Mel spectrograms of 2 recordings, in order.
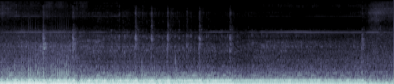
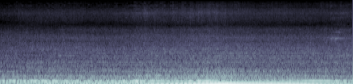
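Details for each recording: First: Car with a BBK mid pipe and MBRP cat-back exhaust, at start: a deep exhaust rumble with an uneven stumbling beat as a cylinder drops out. Engine misfire; owner suspects dirty fuel injectors. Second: Car with BBK mid pipe, MBRP cat-back mufflers and tips, shorty headers, exhaust refitted by owner after shop left mid pipe touching ground, engine cold: deep even idle burble swelling on a light blip, no rattles or leak ticking; sounds healthy.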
